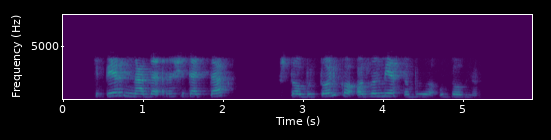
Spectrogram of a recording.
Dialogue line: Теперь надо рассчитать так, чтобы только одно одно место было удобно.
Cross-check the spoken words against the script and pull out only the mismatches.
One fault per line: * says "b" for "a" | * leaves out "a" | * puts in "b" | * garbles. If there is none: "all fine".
* leaves out "одно"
